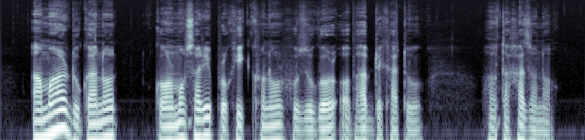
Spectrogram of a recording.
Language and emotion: Assamese, sad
